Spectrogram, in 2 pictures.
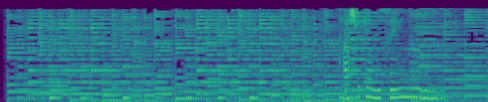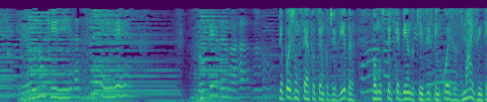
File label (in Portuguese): Romantica Romantica Para Casal Feminino; Telemensagens; Românticas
